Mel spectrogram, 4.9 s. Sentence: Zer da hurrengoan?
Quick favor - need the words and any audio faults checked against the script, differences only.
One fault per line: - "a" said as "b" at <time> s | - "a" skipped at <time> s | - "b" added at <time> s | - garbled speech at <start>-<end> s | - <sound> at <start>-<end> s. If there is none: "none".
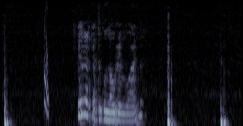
- chirp at 0.9-1.0 s
- "gertatuko" added at 1.7 s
